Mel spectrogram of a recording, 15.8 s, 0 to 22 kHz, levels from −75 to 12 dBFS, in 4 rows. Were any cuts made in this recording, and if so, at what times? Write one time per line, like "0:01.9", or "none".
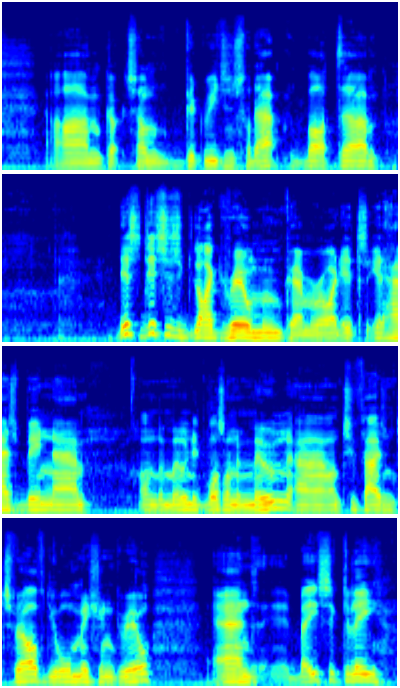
none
